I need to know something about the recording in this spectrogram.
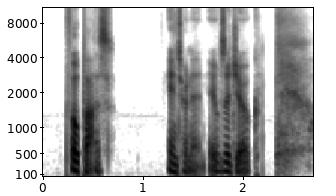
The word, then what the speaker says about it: faux pas: So I acknowledge it, I apologize for it, and I will try to avoid future Fox passes. Faux pas.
